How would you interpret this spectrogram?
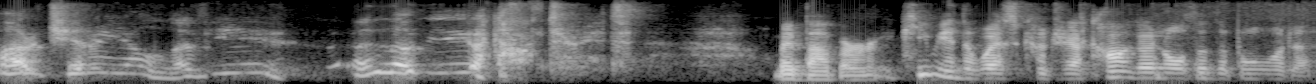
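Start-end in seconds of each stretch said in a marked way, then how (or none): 0.0-2.4 Glasgow accent, very high pitch. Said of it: "that was me kind of doing [name], [name]".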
